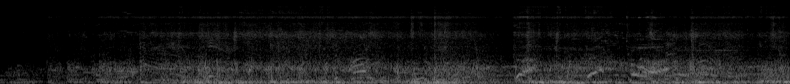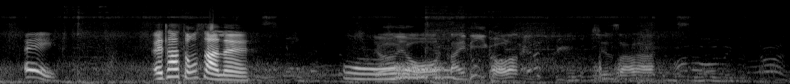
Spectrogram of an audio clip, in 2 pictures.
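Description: Game effects clash and whoosh.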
